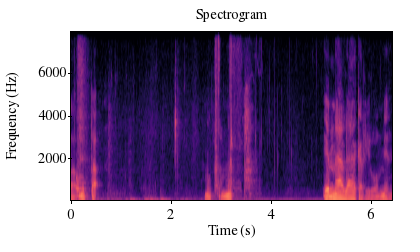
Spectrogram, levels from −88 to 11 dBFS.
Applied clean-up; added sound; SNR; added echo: none; Cat; 17 dB; none.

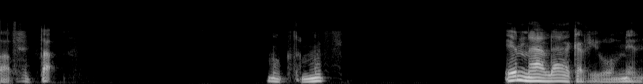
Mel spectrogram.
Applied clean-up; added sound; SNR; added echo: neural mask model DeepFilterNet 3.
